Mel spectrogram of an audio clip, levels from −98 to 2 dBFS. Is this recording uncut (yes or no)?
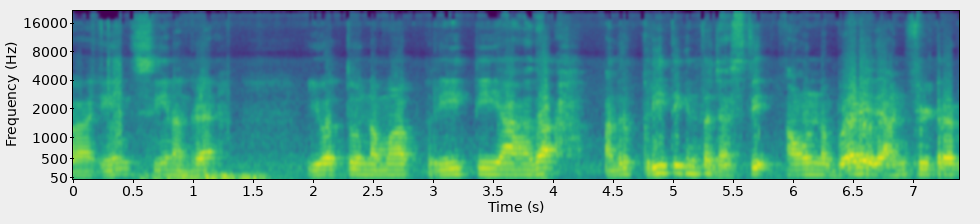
yes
